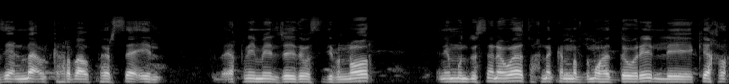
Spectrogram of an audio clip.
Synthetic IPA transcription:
ziʕəlmæʔwəlkəhɾˤɑbæʔwət̪ˤːiɾsæʔəl | bʔəqlimilʒæd̪id̪awæsːid̪ibənːuɾˤ | jaʕnimʊnd̪usænæwæt̪wəħnækænːɑd̪ˤːəmuhæd̪ːuwɾilːikæjəxləq

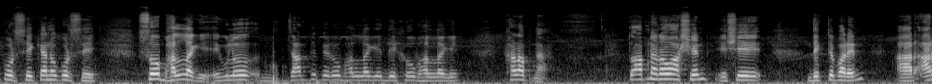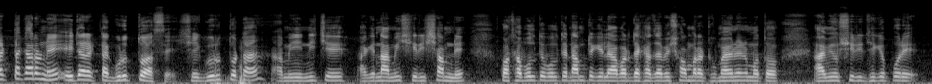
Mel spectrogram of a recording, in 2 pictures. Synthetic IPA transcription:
koɾsʰekɛnokoɾt͡ɕʰe | sobʱalolaɡeʔeɡulod͡ʑant̪epeɾobʱalolaɡed̪ekʰewbʱalolaɡekʰaɽapna̰ | t̪oapnaɾaoaʃeneʃed̪ek̚ʰt̪epaɾenaɾaɾek̚ʈakaɾoneejʈaɾɛk̚ʈaɡuɾut̪ːoat͡ɕʰḛʃejɡuɾut̪ːoʈaa̰minit͡ɕea̰ɡenamiʃiɾiɾʃamne | kɔt̪ʰabolt̪̬ebolt̪̬enamt̪eɡeleabaɾd̪ɛkʰad͡ʑabeʃɔmɾaʈʰumajoneɾmɔt̪oamioʃiɾit̪ʰekepoɾe

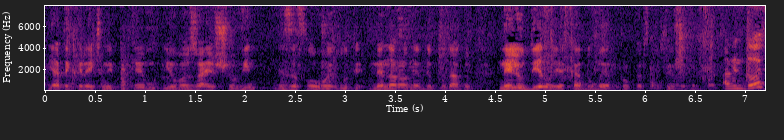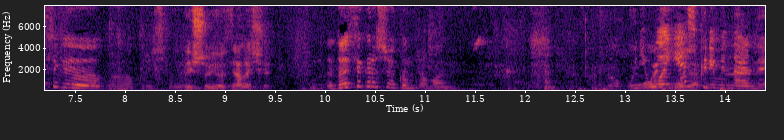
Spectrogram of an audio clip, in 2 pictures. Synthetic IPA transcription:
jat̪ɐkʲɛɾɛt͡ʃinɛpʲid̪̚t̪ɾɪmʊjʊʔiʊʋɐʒɑjʊʃt͡ʃɔʋʲinːɛzɐslˠɔɦʊjɛbut̪ɪnɛnɐɾɔd̪nɪd̪epʊt̪ɑt̪ɔ | nɛlʲʊd̪ɪnʊjɐkad̪umɐjɛpɾɔperspek̚t̪ɪwzɐp̪ekpɛɐʋʲind̪ɔsʲi | kɾɐʃʊʋɪʃt͡ʃɔjɔɦɔzʲnʲalˠɪʃt͡ʃɛ | d̪ɔsʲikɾɐʃʊjkɔnt̪ɾɐmɑnd̪ | nuunʲɔɔɦɔjekɾʲimʲinalʲnɐ

